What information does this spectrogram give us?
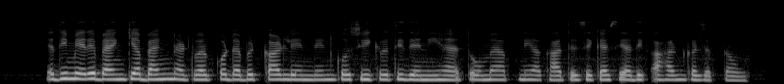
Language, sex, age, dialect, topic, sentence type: Hindi, female, 18-24, Hindustani Malvi Khadi Boli, banking, question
